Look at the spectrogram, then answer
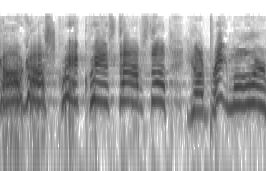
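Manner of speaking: put-on shrill, very high, pained screaming like a little girl. Speaker imitates a junior guy pinned on the ground, imitating screaming like a little girl. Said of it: "He's screaming like a little girl".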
